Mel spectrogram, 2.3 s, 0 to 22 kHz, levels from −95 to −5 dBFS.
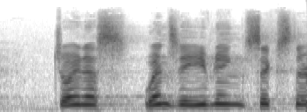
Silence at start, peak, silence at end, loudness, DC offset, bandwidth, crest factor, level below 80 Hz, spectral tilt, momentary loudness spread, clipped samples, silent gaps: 0.4 s; -12 dBFS; 0 s; -28 LUFS; under 0.1%; 14.5 kHz; 16 dB; -76 dBFS; -2.5 dB/octave; 3 LU; under 0.1%; none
